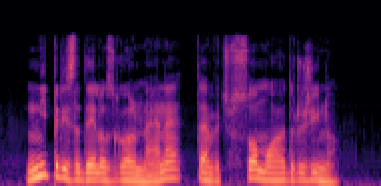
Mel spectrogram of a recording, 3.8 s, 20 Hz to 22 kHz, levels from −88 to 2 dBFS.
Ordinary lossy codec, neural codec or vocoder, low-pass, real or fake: none; none; 10.8 kHz; real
